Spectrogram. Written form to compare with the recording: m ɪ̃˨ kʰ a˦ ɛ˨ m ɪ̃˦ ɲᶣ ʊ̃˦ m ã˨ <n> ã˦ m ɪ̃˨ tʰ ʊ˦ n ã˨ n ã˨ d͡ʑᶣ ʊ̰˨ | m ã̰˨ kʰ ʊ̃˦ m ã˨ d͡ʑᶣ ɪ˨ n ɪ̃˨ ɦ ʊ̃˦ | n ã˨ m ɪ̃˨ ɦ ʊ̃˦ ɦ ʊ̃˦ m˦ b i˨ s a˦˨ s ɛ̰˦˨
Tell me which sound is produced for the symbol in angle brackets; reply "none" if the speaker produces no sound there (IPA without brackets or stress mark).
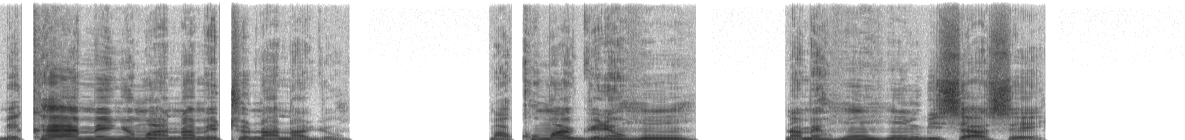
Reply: n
